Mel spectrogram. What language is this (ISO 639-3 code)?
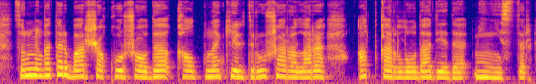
kaz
